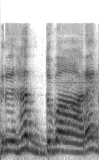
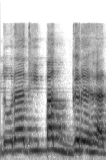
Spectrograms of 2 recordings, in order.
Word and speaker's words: गृहद्वार: We are not supposed to say Duradhipagriha. That is wrong because it's a very common tendency where grih is there to pronounce it as dvitvam. There is no dvitvam there.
